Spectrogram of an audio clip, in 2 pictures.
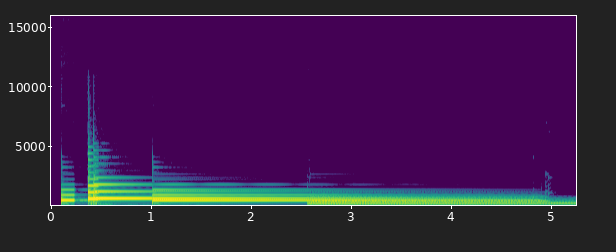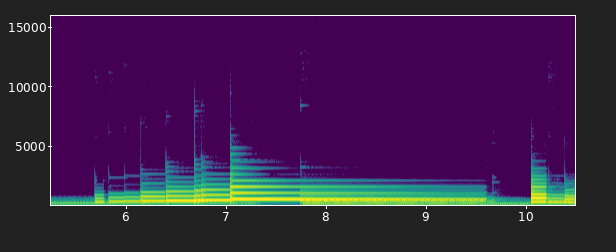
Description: CA95 EPiano

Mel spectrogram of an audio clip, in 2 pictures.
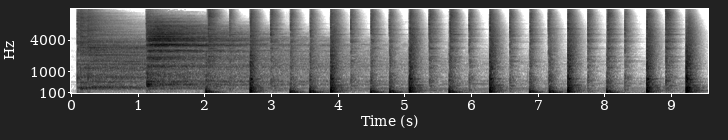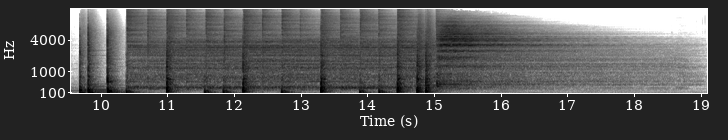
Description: Drums Front of Kit Cardioid; Neumann U67

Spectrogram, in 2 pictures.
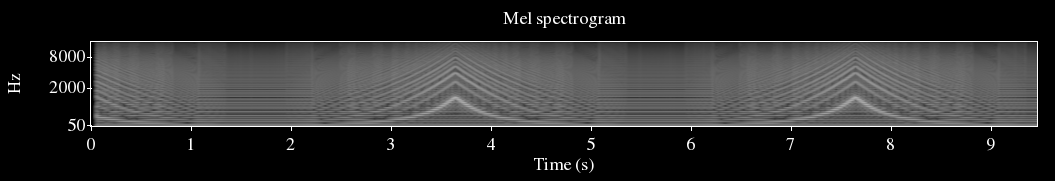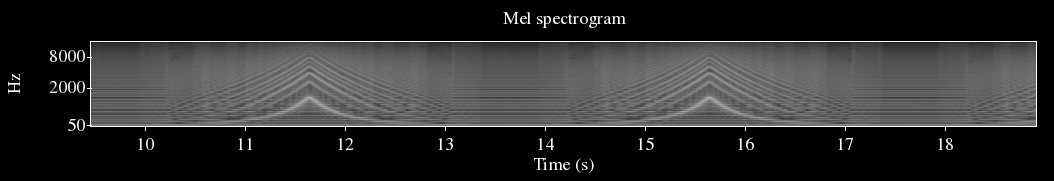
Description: Novation Summit Sync Novation vs Moog

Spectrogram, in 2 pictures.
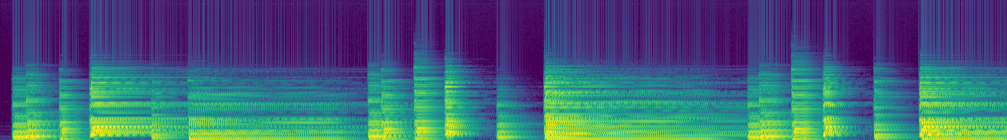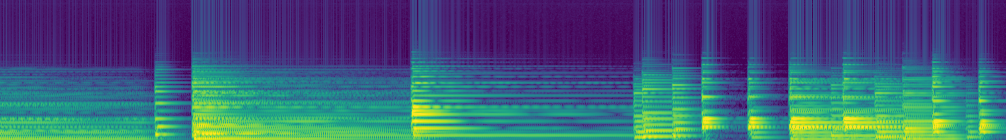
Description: Mellow Piano

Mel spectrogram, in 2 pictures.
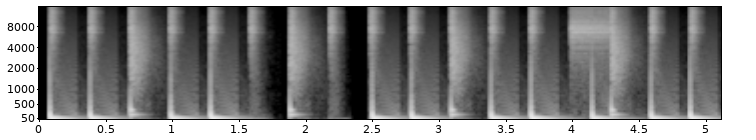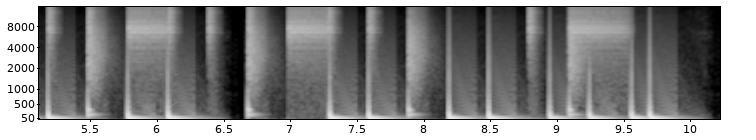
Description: SP 707; 808; SP1200

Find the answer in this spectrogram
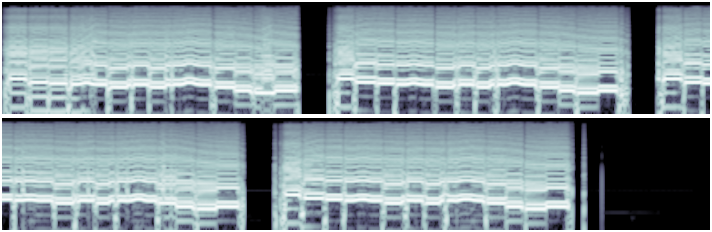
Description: Swarm Fuzz Pedal Worker Queen Drone; Beetronics

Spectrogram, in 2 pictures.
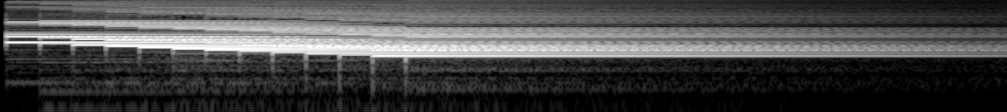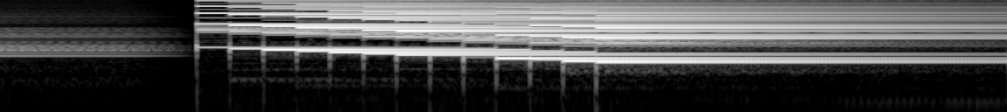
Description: bells

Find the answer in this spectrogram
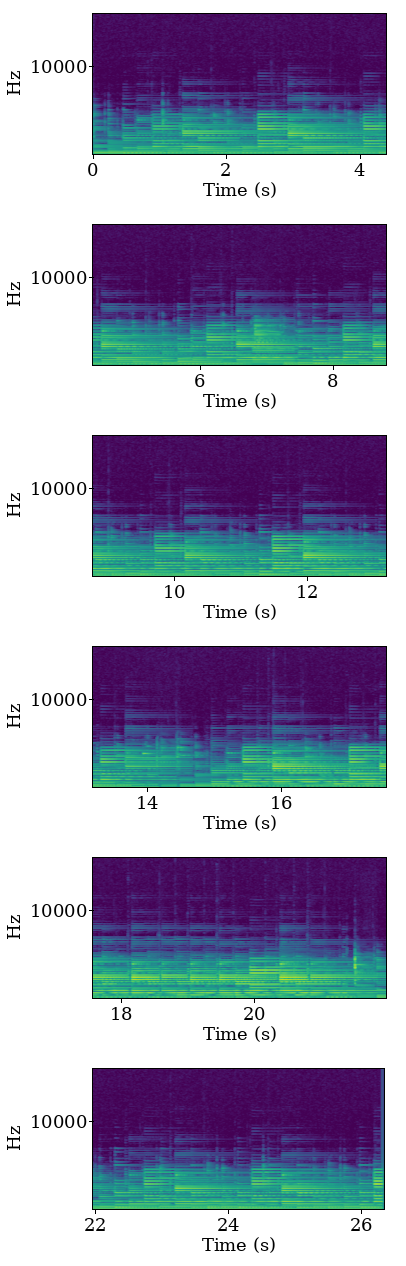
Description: Clean Font SC Mitte SC

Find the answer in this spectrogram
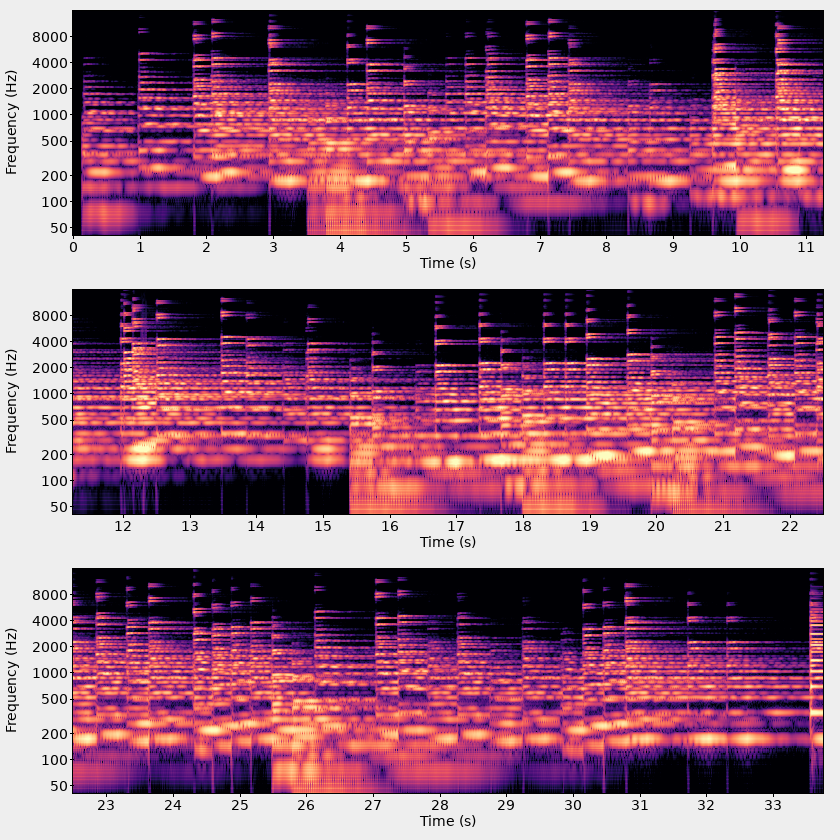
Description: DX Piano

